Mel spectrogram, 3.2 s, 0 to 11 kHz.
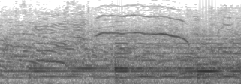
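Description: A dense crowd of spectators in Donetsk on 24 August shouting and jeering at Ukrainian prisoners of war paraded by separatists, crying "criminals", overlapping voices forming a continuous roar, with a few sharper cries rising above the din, loud.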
